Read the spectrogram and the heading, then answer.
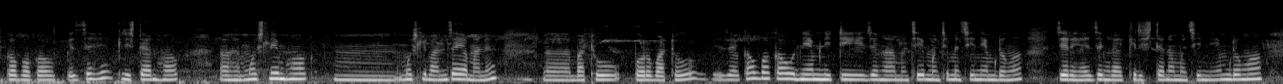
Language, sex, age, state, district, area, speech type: Bodo, female, 45-60, Assam, Udalguri, urban, spontaneous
